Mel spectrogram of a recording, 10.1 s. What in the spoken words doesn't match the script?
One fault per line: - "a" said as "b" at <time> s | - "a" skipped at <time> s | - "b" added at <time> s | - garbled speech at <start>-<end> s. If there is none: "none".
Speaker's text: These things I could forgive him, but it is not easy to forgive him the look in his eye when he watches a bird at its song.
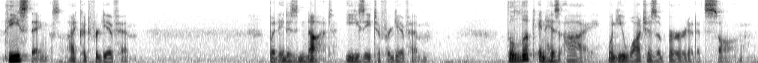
none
